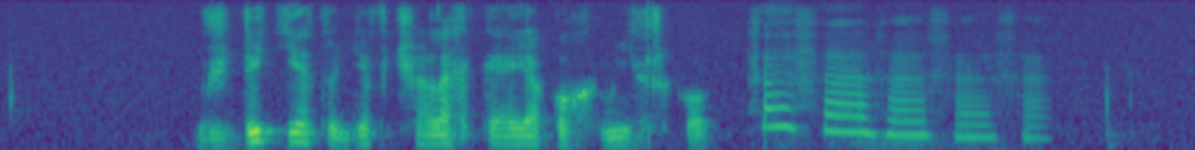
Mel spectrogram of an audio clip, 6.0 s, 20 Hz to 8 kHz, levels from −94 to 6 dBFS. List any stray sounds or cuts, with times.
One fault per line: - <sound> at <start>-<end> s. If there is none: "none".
- laugh at 3.7-5.3 s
